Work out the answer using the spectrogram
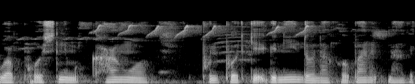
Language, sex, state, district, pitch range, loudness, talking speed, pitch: Garo, male, Meghalaya, West Garo Hills, 95-105 Hz, -18 LUFS, 130 wpm, 105 Hz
